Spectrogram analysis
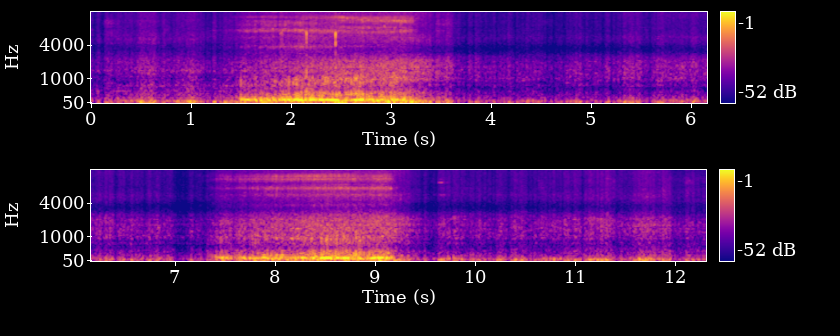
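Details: Deep rumbling snores on each breath in, two snores about six seconds apart (roughly ten breaths a minute), recorded in the dark from Gus, apparently a pet, sleeping: snoring.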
